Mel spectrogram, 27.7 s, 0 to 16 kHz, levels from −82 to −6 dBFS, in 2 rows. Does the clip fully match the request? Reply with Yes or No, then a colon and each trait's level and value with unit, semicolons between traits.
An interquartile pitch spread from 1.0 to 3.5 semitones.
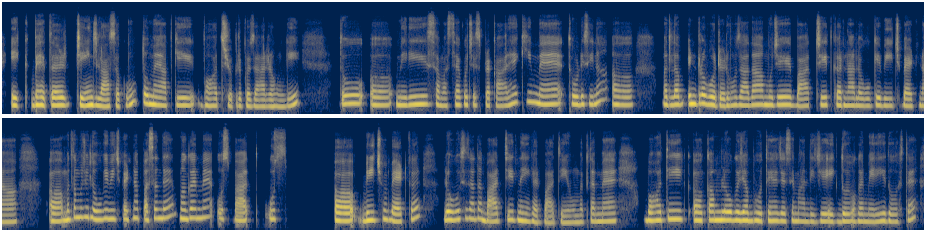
Yes: average, 3.1 semitones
